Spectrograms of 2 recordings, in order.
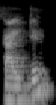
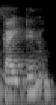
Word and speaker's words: chitin: Going ahead, you have something called as chitin. People pronounce it as chitin also.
